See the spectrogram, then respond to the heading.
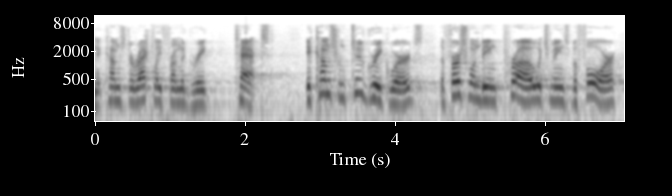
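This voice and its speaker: Preacher in an echoey hall. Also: male voice, a little high. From United States. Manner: conversational, earnest, explaining step by step. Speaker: preacher teaching a seminar. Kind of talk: seminar lecture opened with prayer. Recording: dull, reverberant hall sound.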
